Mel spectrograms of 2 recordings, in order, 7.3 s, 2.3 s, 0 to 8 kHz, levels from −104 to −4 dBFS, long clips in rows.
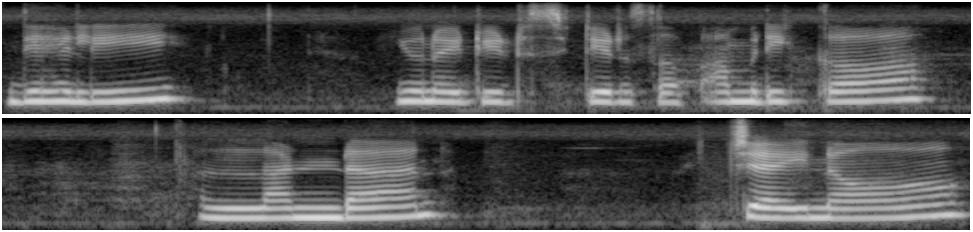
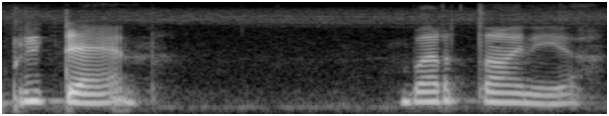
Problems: background sounds at intervals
